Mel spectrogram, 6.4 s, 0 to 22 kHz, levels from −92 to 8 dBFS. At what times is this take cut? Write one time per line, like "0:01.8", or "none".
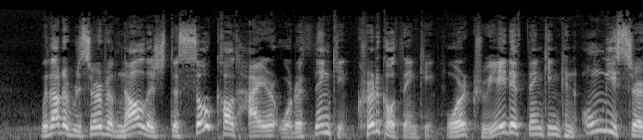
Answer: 0:03.5
0:04.4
